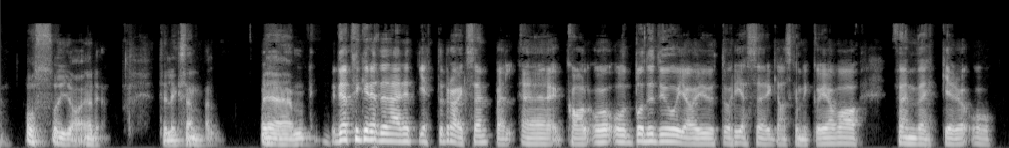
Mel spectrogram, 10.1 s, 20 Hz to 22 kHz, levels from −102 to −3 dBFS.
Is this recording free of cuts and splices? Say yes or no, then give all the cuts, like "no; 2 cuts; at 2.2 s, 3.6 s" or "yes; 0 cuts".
yes; 0 cuts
